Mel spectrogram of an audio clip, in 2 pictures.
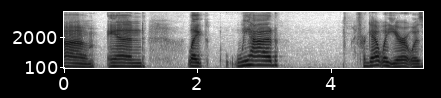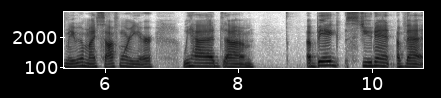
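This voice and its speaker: In an American accent, a woman with a fairly low pitch and ordinary pitch variation talks at a very slow pace with long, frequent pauses, on a very clean, dry, close recording with no echo and a silent background. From Washington DC area, early years in Rome. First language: Italian. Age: 50s. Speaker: intelligence expert. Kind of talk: interview. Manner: casual, many fillers.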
